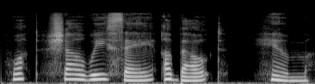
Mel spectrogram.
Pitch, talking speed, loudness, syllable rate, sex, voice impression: 205 Hz, 115 wpm, -17 LUFS, 2.6 syllables/s, female, very feminine, slightly young, very adult-like, thin, slightly relaxed, slightly weak, bright, slightly soft, clear, fluent, cute, intellectual, very refreshing, sincere, calm, very friendly, very reassuring, unique, very elegant, sweet, lively, very kind, modest, slightly light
